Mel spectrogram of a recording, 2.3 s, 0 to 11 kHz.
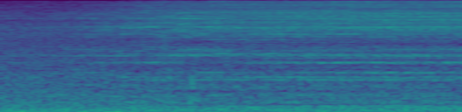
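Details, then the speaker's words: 2024 Sea-Doo RXP-X 325 engine pressurised with compressed air during valve spring and retainer upgrade: constant rushing hiss heard at exhaust, none at throttle body; exhaust valves leaking, intake valves fine. "Aha! Well, definitely the exhaust valves are leaking. Intake valves are perfect."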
